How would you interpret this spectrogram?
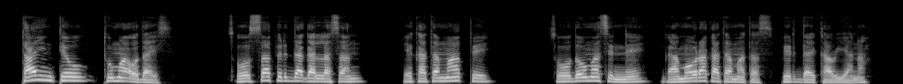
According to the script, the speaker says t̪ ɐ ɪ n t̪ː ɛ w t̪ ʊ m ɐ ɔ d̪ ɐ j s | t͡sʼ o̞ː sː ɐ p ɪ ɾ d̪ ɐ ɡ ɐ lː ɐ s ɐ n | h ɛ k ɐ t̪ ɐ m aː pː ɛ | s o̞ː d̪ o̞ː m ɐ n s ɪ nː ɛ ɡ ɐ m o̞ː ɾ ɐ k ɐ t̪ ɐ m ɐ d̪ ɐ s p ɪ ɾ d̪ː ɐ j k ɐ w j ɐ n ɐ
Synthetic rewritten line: t̪ ɐ ɪ n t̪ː ɛ w t̪ ʊ m ɐ ɔ d̪ ɐ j s | t͡sʼ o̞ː sː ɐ p ɪ ɾ d̪ ɐ ɡ ɐ lː ɐ s ɐ n | h ɛ k ɐ t̪ ɐ m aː pː ɛ | s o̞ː d̪ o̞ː m ɐ s ɪ nː ɛ ɡ ɐ m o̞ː ɾ ɐ k ɐ t̪ ɐ m ɐ t̪ ɐ s p ɪ ɾ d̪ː ɐ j k ɐ w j ɐ n ɐ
